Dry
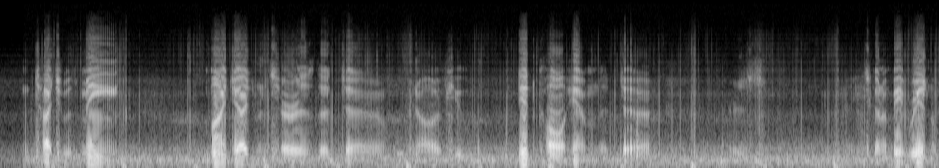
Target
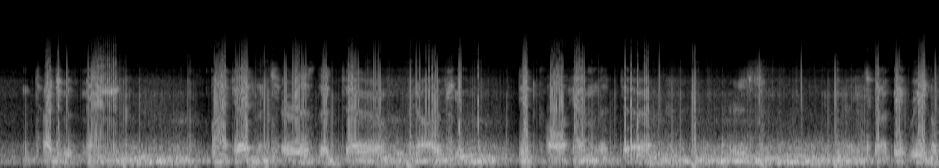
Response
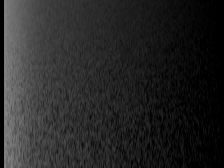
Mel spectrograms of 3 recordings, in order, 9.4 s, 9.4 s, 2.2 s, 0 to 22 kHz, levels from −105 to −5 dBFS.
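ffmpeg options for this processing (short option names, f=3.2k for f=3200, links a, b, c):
-af "equalizer=f=490:t=o:w=0.24:g=-3,areverse,acompressor=threshold=-30dB:ratio=16,areverse,flanger=delay=5.7:depth=7.8:regen=58:speed=0.63:shape=triangular,aeval=exprs='(mod(28.2*val(0)+1,2)-1)/28.2':c=same,highpass=110,equalizer=f=180:t=q:w=4:g=6,equalizer=f=530:t=q:w=4:g=5,equalizer=f=910:t=q:w=4:g=-4,equalizer=f=1.3k:t=q:w=4:g=-7,lowpass=f=3.1k:w=0.5412,lowpass=f=3.1k:w=1.3066,volume=1dB"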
